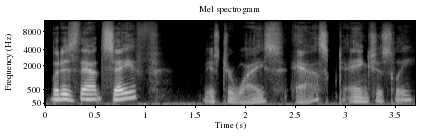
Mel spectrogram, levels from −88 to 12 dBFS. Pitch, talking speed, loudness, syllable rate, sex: 120 Hz, 130 wpm, -20 LUFS, 3.9 syllables/s, male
